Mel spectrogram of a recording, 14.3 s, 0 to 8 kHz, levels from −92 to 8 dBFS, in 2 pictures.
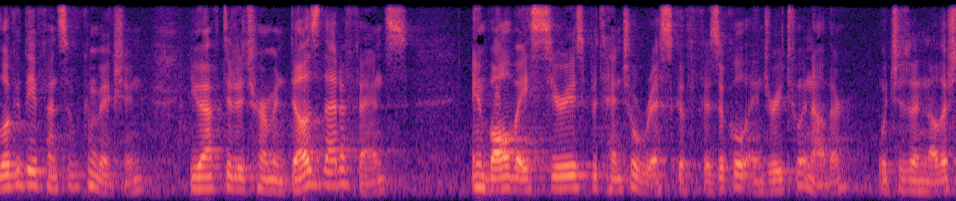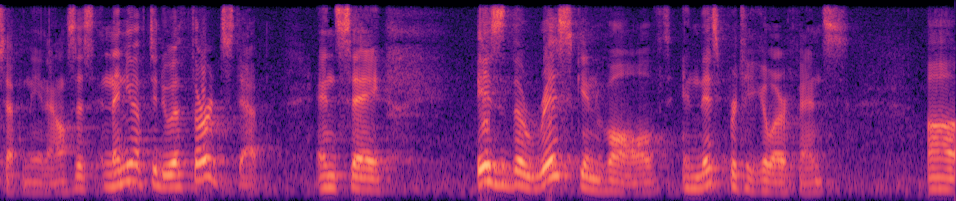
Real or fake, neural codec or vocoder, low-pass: real; none; 7.2 kHz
